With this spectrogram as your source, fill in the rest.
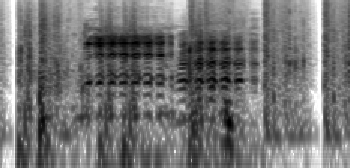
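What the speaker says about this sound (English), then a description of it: "We have a pink sheep." A pink sheep in Minecraft bleats in a long wavering cry, loud and close, followed by a shorter second bleat and a brief final one, with no talk over it.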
